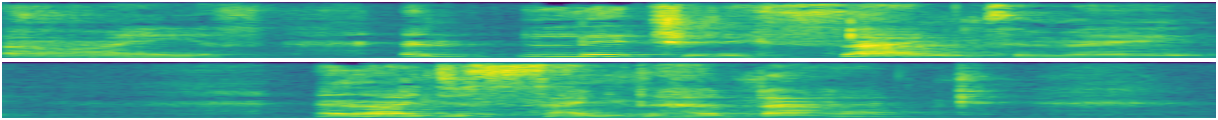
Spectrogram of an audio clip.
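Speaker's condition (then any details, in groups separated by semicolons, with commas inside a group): Down syndrome; down syndrome since birth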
